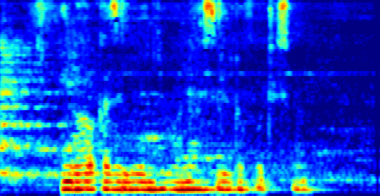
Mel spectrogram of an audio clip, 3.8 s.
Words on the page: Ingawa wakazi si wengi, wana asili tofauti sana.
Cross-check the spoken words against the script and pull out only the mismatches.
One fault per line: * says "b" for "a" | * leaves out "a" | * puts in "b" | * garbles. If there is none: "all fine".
* leaves out "si"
